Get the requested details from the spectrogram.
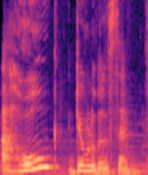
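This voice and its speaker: A woman's voice: medium pitch, very animated, mellow, faint music behind, lightly acted. A woman voicing a proud, bossy boy leader who speaks sternly and solemnly. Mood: stern, commanding.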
